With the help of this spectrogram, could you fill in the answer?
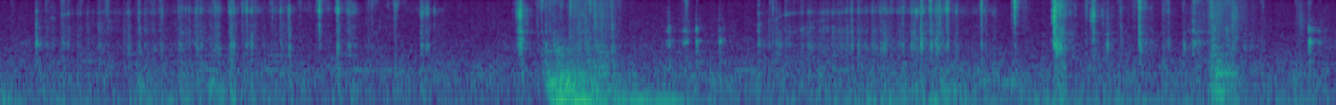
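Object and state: Dry bar soap being shaved.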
